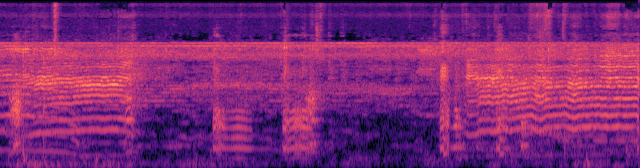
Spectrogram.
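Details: Several goats bleat in overlapping, quavering cries. Short choppy calls in the middle are followed by a longer, trembling bleat that fills the final second and a half.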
